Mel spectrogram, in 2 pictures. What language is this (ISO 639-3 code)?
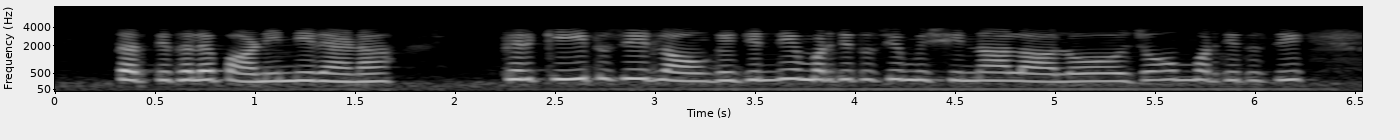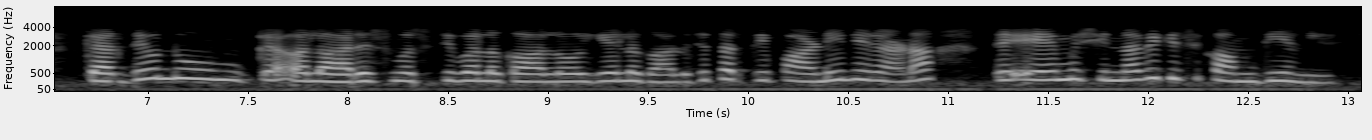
pan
